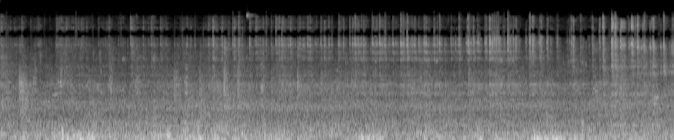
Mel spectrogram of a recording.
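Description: Riblet fixed-grip double chairlift in motion: the steady running noise of the haul rope and chair, with wind gusting on the microphone. Near the end comes a quick run of clicks as the chair rolls through a tower's sheave train.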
